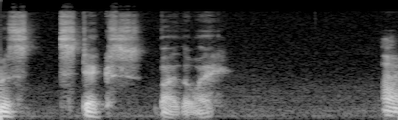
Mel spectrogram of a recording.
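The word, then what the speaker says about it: Styx: My name is Stixs, by the way. All right. Uh, it is spelled s t yx by the way.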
